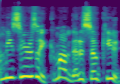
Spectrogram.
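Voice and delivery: squealing high over something cute; high, delighted gush; excited gushing. Real, not acted. Gushing over cute alien pop.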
